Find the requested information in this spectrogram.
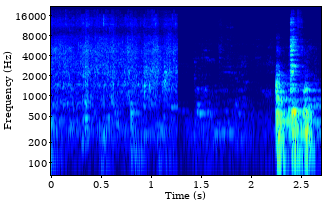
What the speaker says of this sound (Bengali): বেগুনগুলো কেটে নিয়েছি, ভালো করে ধুয়ে নেবো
